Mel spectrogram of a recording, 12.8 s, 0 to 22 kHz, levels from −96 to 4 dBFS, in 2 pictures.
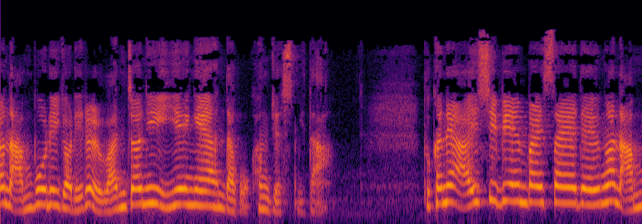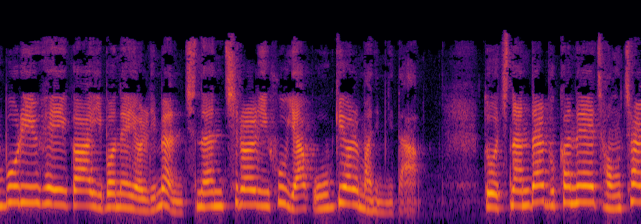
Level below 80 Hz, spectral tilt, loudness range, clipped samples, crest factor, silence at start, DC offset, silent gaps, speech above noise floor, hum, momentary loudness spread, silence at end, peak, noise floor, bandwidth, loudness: -72 dBFS; -3.5 dB/octave; 4 LU; under 0.1%; 16 dB; 0 s; under 0.1%; none; 31 dB; none; 9 LU; 0 s; -8 dBFS; -54 dBFS; 12.5 kHz; -23 LUFS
